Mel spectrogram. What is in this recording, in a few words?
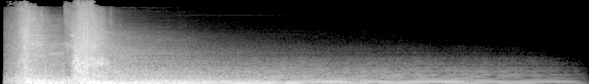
double woosh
